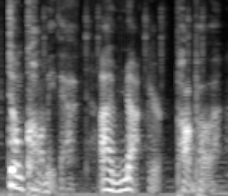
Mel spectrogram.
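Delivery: lightly voiced stern old dad; stern papa. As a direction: correct her sternly. Papa rebukes Sabine.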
